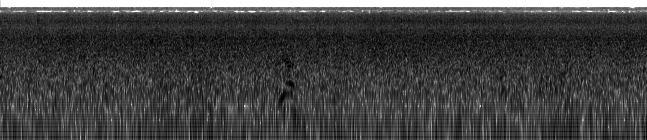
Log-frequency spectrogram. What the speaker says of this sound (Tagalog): dito tayo nakatayo ngayon kung saan dumadaan yung tubig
